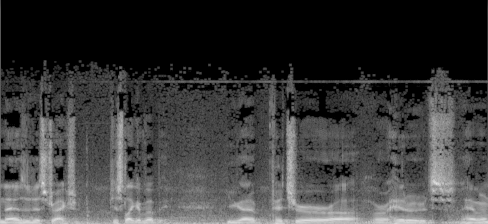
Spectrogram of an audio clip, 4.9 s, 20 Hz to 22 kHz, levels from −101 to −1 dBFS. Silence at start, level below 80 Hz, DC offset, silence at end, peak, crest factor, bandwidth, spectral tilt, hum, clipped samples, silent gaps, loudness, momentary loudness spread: 0 s; -44 dBFS; under 0.1%; 0 s; -6 dBFS; 14 dB; 15.5 kHz; -4.5 dB/octave; none; under 0.1%; none; -20 LUFS; 10 LU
